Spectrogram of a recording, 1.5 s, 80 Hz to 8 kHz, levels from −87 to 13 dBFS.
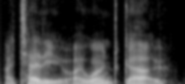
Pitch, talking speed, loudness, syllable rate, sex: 135 Hz, 235 wpm, -17 LUFS, 4.7 syllables/s, male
